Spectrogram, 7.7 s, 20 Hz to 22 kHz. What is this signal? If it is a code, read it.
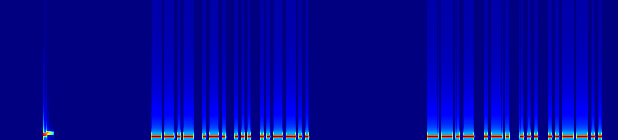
Morse code, heard as a keyed tone, about 28 wpm, 700 Hz. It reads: QRS? QRS?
